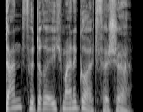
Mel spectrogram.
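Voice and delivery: playful princess. Acted. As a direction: coax him like a carefree young princess. Princess answers.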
